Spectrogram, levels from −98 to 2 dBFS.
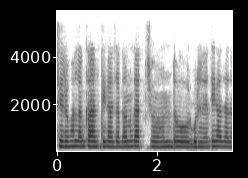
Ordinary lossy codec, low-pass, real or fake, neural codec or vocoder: none; 5.4 kHz; fake; codec, 16 kHz in and 24 kHz out, 1.1 kbps, FireRedTTS-2 codec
